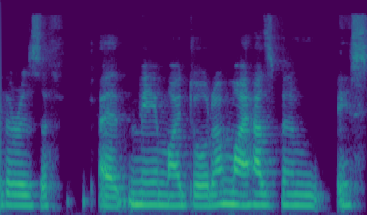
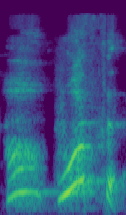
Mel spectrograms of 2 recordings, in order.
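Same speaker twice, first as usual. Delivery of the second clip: high shocked "Oh, what the", pitched way up; shocked gasp; 12 semitones higher, 5 dB louder than usual. Retold or imitated. Mum reacting to her eight-year-old, high shocked gasp. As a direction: gasp it out in disbelief.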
